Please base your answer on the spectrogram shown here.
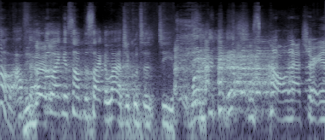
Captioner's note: group laughs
